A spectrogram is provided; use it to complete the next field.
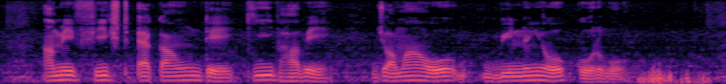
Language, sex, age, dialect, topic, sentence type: Bengali, male, 18-24, Rajbangshi, banking, question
